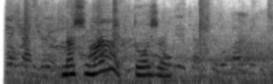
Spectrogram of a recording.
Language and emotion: Russian, neutral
